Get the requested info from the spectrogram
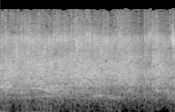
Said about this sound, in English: If you can testify, give Him a hand clap of praise. Come on. Hallelujah.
